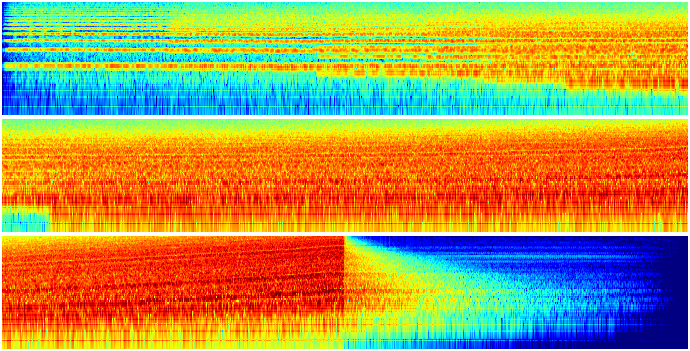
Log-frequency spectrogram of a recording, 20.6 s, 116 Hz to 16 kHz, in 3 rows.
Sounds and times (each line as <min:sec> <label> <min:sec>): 0:07.2 tremolo string 0:18.5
